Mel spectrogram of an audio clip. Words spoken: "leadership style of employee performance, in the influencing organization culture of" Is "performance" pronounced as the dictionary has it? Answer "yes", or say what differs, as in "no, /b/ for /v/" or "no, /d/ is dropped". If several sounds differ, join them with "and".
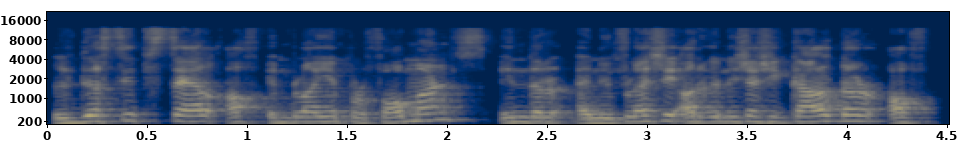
yes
